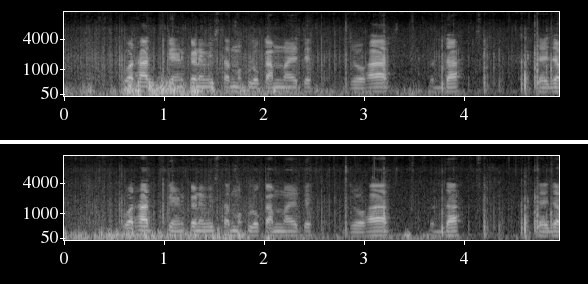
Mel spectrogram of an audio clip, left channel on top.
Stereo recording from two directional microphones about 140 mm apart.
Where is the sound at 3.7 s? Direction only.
5° right (ahead or behind).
